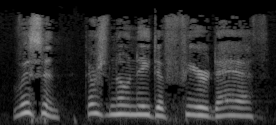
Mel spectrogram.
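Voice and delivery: ordinary talk

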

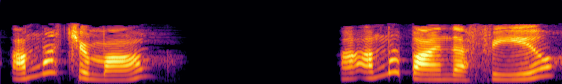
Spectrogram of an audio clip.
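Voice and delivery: lightly voiced tough mom; a touch of attitude, imitating a blunt mother; sassy gangster mom. Mom refusing her daughter's friend at the bookstore, mildly sassy. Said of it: "she's a little gangster".

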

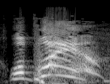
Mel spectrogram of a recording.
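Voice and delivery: loud, high shouted kick sound; shouted blam. Retold or imitated. Pastor acting out David's kick, shouted blam. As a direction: blast it like a door kicked in.

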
